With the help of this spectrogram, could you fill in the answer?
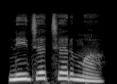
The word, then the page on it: ನಿಜಚರ್ಮ: Kannada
